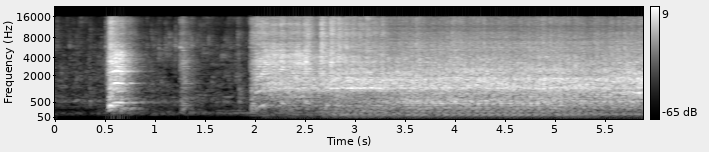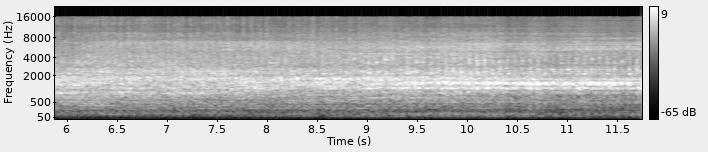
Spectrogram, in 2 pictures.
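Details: Beat FI scooter with a rough starter: the engine catches after a couple of cranks, then idles with a coarse, rattly klotok-klotok clatter over the exhaust note. The mechanic attributes it to a worn, damaged connecting rod.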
